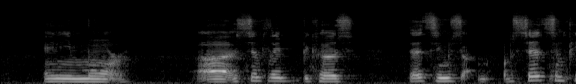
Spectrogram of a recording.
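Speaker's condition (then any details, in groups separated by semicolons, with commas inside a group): Cerebral palsy, spastic diplegia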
